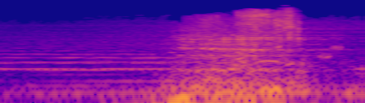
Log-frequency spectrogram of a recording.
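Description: A soft held music chord, then about a second in a loud, rough roar from a film soundtrack lasting most of a second before cutting off.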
